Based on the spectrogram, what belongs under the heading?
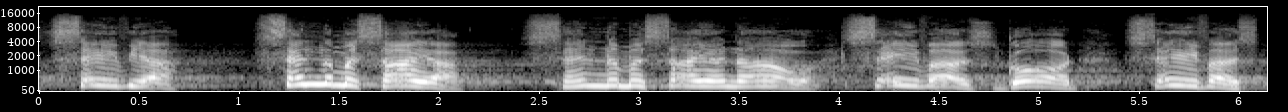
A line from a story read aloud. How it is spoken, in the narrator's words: many of these facing the slaughter, they would have cried out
